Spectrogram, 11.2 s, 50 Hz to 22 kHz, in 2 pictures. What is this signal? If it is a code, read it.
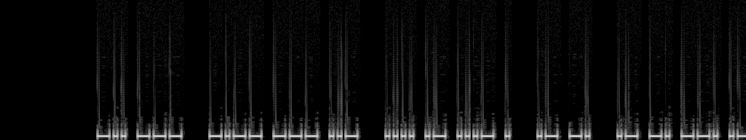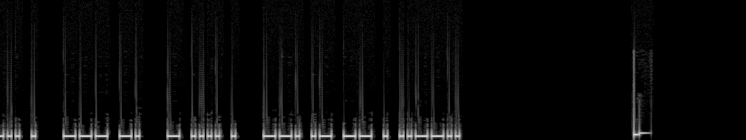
Morse code, heard as a keyed tone, about 40 wpm, 700 Hz. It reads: DO YOU HAVE AN ANGLE ON THE GAME?
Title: Sentences from Top 1500 Words 40wpm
